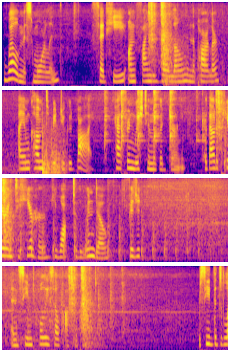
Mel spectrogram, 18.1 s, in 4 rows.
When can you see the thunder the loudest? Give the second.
5 s.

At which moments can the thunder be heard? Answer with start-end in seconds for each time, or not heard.
3.2-5.8.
